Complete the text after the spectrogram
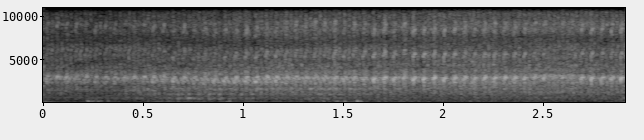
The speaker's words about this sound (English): You just kind of combed the vibrating rake through the branches and the olives started whizzing off in all directions.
